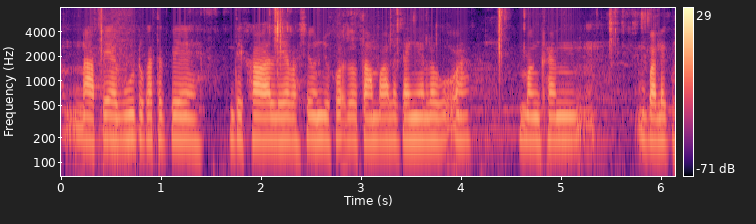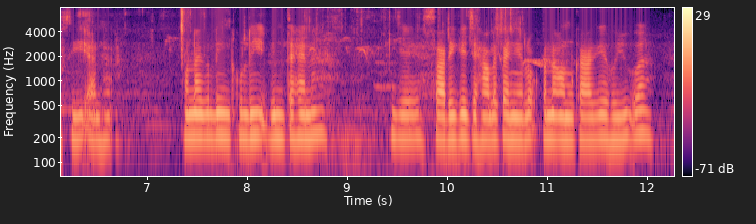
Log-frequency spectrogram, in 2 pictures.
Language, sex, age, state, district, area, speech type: Santali, female, 45-60, Jharkhand, East Singhbhum, rural, spontaneous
